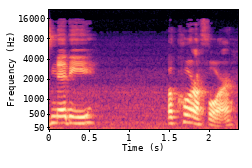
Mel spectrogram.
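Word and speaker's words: Nnedi Okorafor: here's the book cover and the author is neddy okorafor and i don't know why that was so hard for me it's pronounced exactly how it's spelled but there's like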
